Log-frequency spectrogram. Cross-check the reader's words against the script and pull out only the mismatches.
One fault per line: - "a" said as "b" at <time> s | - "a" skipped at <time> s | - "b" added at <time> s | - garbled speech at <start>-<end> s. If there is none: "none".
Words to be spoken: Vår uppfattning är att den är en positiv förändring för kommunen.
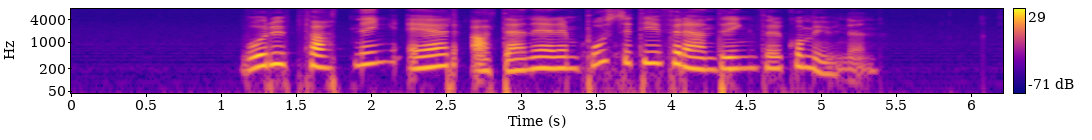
none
